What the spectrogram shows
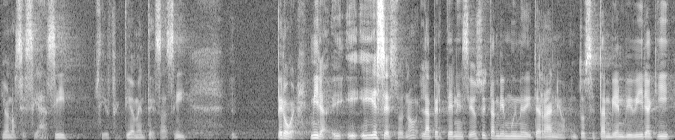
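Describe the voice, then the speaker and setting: A man's voice: on the low side, lively intonation, normal speed. A Chilean poet speaking on a panel in a musing way, often adding "¿no?" to check in with his listeners. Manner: reflective, musing, with frequent rhetorical "¿no?". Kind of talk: panel talk. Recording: long hall reverb.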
